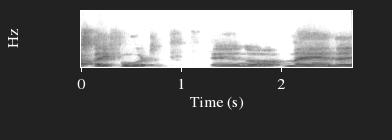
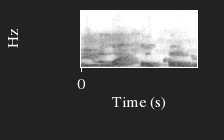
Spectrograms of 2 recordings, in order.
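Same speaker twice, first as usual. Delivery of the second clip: normal talking voice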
